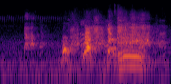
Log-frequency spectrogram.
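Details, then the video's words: Leashed dog reacting to passers-by with lunging and barking: a few harsh, irregular barks ending in a drawn-out tonal whine, with faint background noise. "How to stop your dog from lunging & barking at others on leash."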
